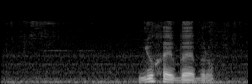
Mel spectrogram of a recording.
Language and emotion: Russian, neutral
